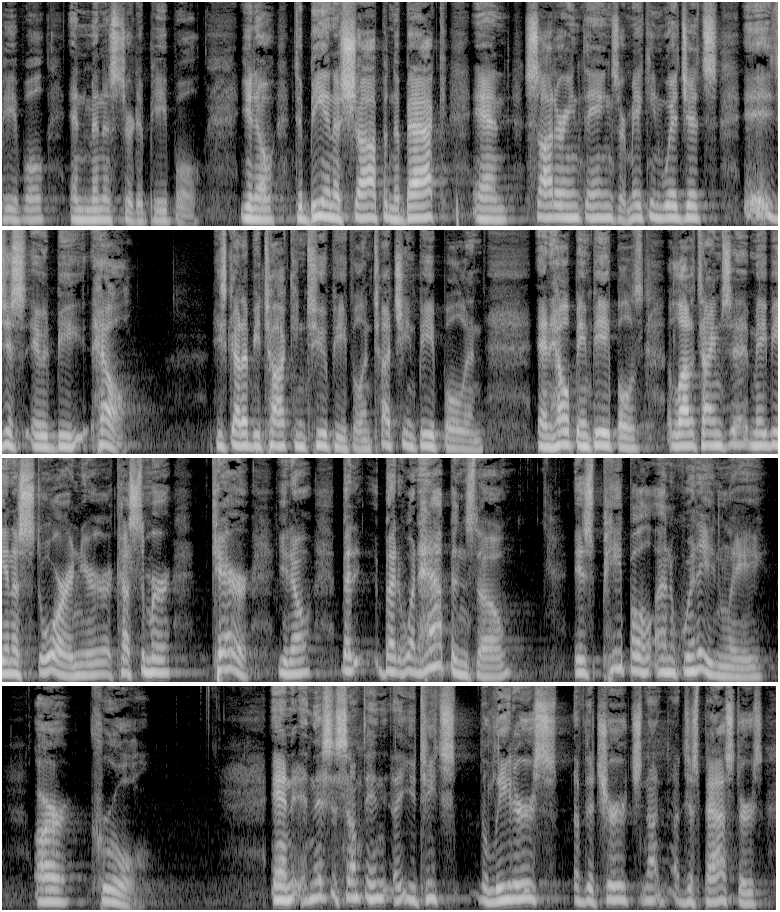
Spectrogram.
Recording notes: Recorded at Calvary Chapel of Los Alamitos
